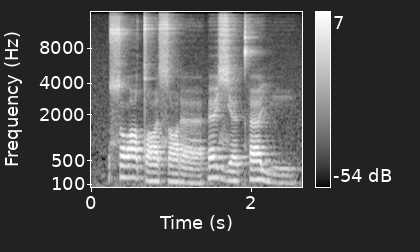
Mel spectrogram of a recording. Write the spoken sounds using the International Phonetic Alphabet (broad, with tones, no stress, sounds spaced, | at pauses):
s ɔː˦ tˤ æ˨ s ɑ˨ ɾ æ˨ | ɛ˦ ʑ ɛ˨ t̪ʰ æ˦ j i˨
